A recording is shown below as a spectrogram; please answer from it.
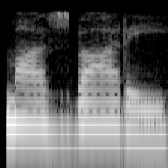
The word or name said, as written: Masbate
